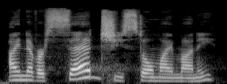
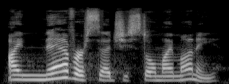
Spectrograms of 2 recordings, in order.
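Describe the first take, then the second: First: The stress falls on the word said. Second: The stress falls on the word never. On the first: It was thought or implied, not spoken. "implies that I never said it out loud, but perhaps I thought, implied" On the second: It did not happen even once. "emphasizes that this event ... never happened, not even once"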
